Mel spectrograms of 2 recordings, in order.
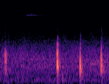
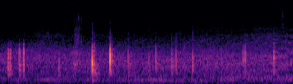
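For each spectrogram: First: Four short, dull knocks in the mid range, with no ring, from a hollow wood-framed column. Second: Quick, dull knuckle knocks with no ring: a solid concrete block wall.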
